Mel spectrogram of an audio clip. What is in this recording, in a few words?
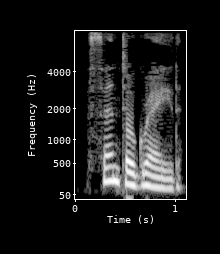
"Centigrade", English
